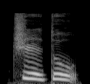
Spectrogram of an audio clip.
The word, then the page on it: 制度: zhì dù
